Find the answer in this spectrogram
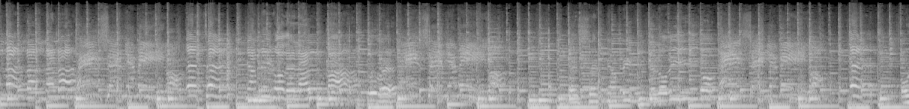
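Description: Live salsa band playing an instrumental passage, driven by a strong upright bass line of repeated low notes.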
